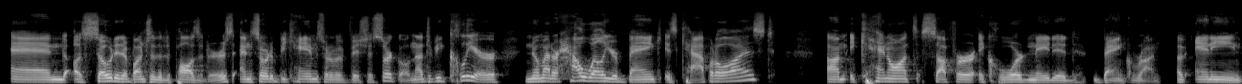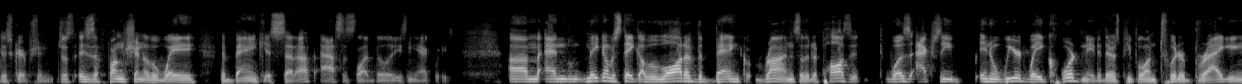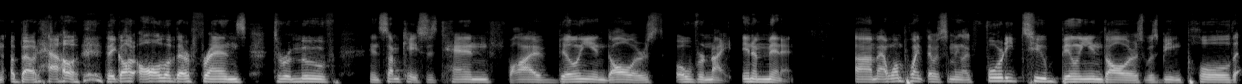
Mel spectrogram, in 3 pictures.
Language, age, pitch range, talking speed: English, 20-39, 105-130 Hz, 190 wpm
